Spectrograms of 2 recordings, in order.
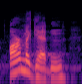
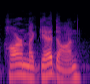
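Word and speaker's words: Harmagedon: Maybe you've heard the term Armageddon. It actually is pronounced Harmageddon.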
